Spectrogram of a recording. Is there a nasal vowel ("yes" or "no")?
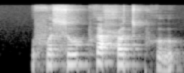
no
